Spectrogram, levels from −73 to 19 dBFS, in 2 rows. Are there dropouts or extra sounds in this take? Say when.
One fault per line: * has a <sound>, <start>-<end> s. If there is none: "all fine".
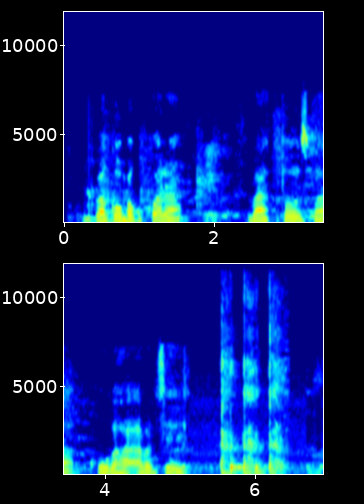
* has a cough, 5.5-6.5 s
